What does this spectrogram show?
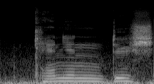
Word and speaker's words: Canyon de Chelly: Canyon Douche. It's kind of a weird way. It doesn't sound like it's spelled, but anyways, if you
